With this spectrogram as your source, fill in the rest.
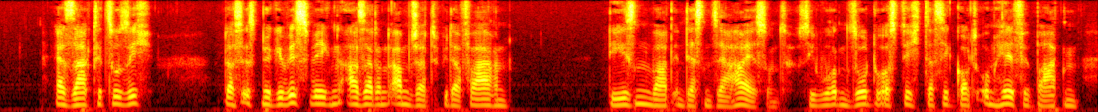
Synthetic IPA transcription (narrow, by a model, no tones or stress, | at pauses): ʔeːɐzaːk̚tʰət͡suzɪç | d̥asɪstmiːɐɡəvɪsv̥eːɡŋ̩ʔazatʊntʔamd͡ʒatv̥iːdɐfaːʁən | d̥iːzn̩vaɐtɪndɛsn̩zeːɐɦaɪsʊntz̥iːvʊɐdn̩zoːdʊɐstɪçd̥asz̥iːɡɔtʰʊmɦɪlfəbaːtn̩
